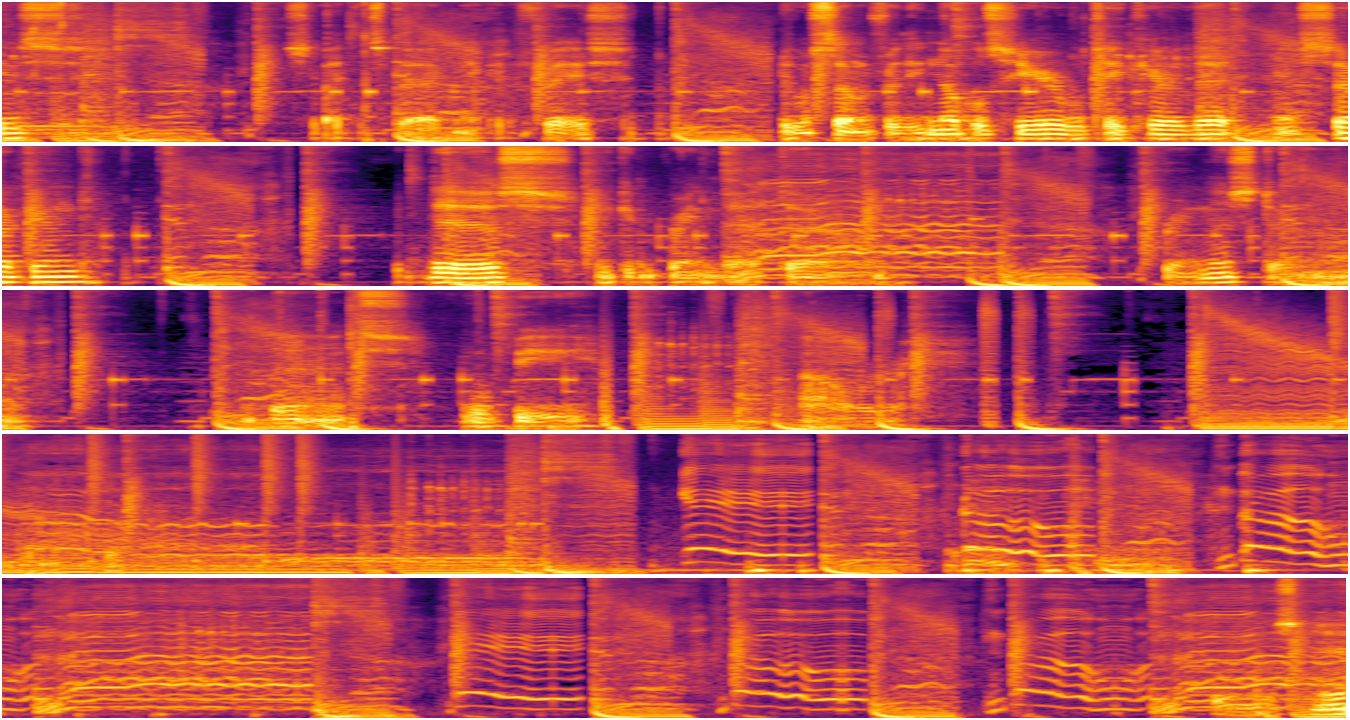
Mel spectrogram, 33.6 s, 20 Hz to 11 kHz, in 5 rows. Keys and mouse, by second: 0.2 g, 1.4 f, 7.7-16.4 ctrl+drag, 13.8-25.5 shift+middle drag, 13.8 right click, 14.1 shift+right click, 14.7 f, 15.4 right click, 16.0 g, 16.7 right click, 16.8 g, 18.6 right click, 18.8 g, 19.7 right click, 19.8 g, 21.5 g, 23.7-33.6 drag, 30.7 right click, 31.0 shift+right click, 31.6 f, 33.2-33.6 middle drag, 33.2 right click.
